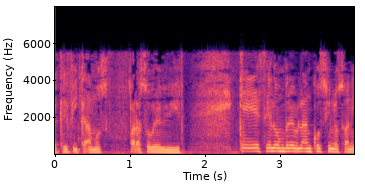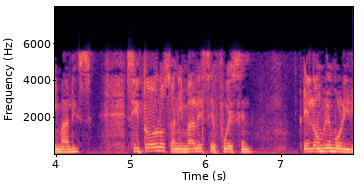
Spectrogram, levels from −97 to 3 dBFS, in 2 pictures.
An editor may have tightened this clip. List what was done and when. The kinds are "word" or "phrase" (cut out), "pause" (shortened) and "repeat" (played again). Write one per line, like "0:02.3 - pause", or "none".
0:01.0 - word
